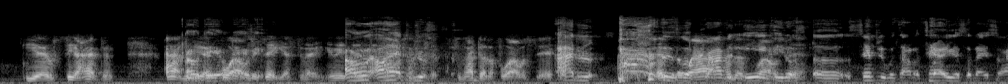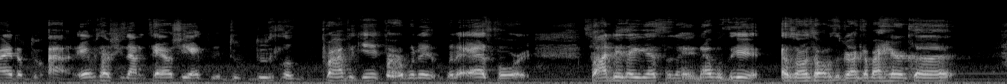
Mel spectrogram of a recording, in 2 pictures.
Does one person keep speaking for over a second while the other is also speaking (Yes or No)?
Yes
